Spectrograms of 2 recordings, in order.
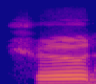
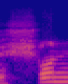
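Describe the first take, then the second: First: "شون" as German schön, with a drawn-out ö; slow, thick rounded umlaut in "شون". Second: "شون" with a plain back vowel, no umlaut; "شون" mispronounced with an unrounded-front sound missing; wrong umlaut-less schön. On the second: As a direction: say "شون" without the German umlaut. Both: Shown as a demonstration.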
